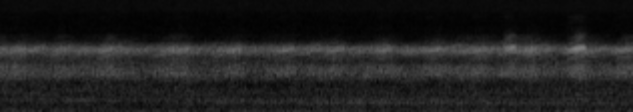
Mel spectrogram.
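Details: Frog chorus on a hot summer night: continuous blurred croaking wash with a few louder notes near the end, individual pulses hard to separate.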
